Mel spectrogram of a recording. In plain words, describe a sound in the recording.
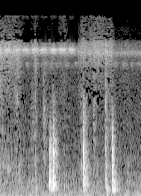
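A plastic ruler is set down on a cloth with a soft tap.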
